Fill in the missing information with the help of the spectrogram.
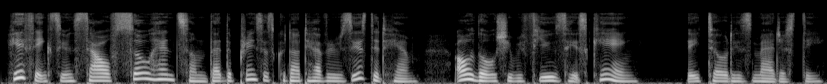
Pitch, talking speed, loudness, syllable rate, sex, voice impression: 170 Hz, 160 wpm, -19 LUFS, 4.5 syllables/s, female, feminine, middle-aged, powerful, slightly hard, raspy, intellectual, calm, elegant, lively, strict, sharp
